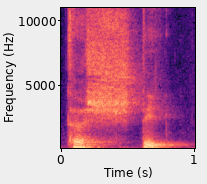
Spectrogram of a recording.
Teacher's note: As you might notice, also here we skip the T in the end when we say the word törstig and hungrig. And then since I'm from Stockholm, I also make this RS combination sound more like a sh sound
